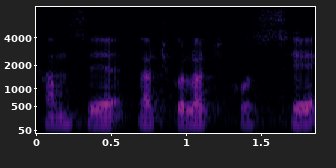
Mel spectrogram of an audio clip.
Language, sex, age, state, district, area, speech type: Bodo, male, 18-30, Assam, Chirang, urban, read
